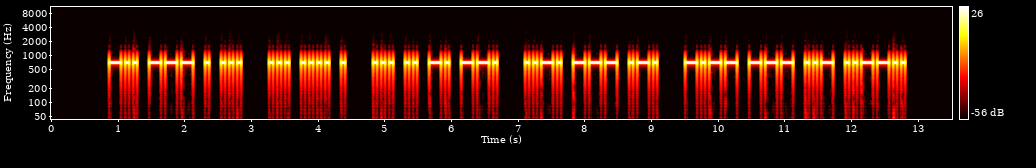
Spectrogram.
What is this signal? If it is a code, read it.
Morse code, heard as a keyed tone, about 20 wpm, 700 Hz. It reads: DOES SHE SING FOR YOU?
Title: Sentences from Top 1000 Words - Review Part 2 - 20wpm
